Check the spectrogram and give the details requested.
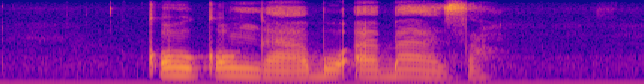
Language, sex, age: Xhosa, female, 24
